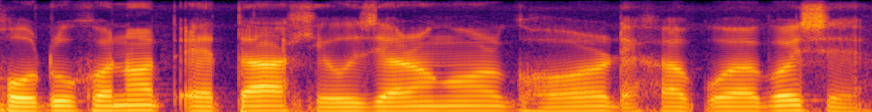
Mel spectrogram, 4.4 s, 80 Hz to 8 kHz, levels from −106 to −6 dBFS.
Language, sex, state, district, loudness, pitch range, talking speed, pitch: Assamese, male, Assam, Sonitpur, -18 LUFS, 115-125 Hz, 125 wpm, 120 Hz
